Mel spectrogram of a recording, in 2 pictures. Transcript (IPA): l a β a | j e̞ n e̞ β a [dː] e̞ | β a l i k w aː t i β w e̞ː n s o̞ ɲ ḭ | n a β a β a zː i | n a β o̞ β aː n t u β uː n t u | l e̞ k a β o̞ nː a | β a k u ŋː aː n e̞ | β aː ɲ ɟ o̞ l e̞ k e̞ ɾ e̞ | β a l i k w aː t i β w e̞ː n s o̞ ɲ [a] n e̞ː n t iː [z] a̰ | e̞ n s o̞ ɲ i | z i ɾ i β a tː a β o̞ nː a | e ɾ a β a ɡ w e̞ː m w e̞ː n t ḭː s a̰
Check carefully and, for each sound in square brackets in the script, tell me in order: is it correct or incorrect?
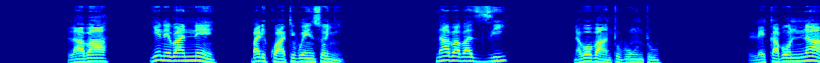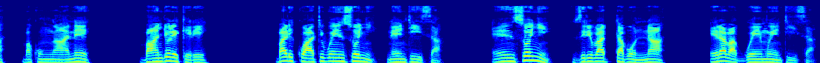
incorrect, incorrect, incorrect

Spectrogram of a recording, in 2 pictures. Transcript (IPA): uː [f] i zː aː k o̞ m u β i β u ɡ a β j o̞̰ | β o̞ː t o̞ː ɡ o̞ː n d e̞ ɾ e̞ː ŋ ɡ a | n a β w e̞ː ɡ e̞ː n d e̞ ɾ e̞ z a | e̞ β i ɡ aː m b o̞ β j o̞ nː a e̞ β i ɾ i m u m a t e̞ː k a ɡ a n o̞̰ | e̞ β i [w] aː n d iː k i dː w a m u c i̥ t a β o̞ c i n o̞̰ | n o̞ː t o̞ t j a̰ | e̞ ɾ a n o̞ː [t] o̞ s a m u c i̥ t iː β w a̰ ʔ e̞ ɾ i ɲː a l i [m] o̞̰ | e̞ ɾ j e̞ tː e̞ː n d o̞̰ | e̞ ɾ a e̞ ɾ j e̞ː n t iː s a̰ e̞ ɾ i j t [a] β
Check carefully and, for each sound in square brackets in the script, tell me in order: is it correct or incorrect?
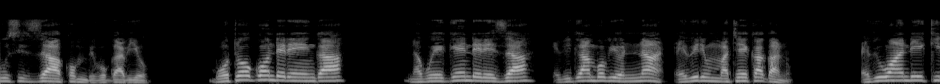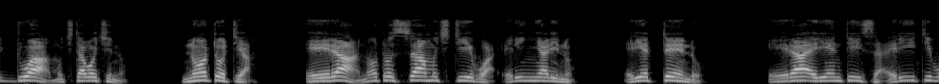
incorrect, correct, correct, incorrect, incorrect

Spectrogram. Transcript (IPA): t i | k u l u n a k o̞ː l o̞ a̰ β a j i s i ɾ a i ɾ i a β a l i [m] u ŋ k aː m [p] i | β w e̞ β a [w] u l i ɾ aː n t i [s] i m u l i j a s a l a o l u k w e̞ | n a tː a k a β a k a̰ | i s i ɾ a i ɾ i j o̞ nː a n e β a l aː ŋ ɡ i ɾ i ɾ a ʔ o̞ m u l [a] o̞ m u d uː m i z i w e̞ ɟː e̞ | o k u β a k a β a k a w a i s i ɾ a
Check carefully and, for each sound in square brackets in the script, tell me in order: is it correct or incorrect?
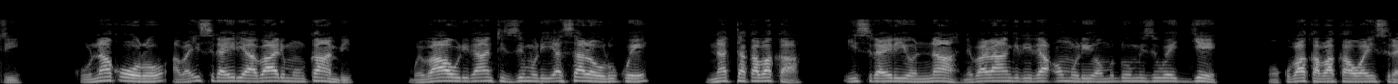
correct, incorrect, correct, incorrect, incorrect

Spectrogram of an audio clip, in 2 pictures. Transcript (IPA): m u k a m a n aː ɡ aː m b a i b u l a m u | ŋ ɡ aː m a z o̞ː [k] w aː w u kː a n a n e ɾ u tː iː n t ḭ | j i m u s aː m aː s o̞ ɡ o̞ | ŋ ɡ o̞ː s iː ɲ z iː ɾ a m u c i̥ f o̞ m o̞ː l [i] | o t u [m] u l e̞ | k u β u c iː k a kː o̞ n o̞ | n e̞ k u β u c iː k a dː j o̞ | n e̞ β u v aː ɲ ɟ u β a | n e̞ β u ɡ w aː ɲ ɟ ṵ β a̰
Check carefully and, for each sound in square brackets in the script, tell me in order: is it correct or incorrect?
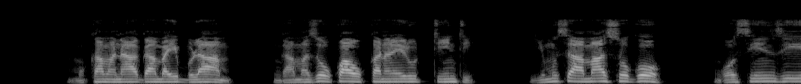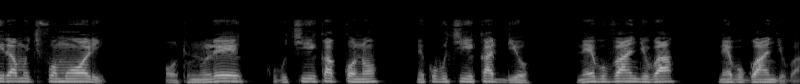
correct, correct, incorrect

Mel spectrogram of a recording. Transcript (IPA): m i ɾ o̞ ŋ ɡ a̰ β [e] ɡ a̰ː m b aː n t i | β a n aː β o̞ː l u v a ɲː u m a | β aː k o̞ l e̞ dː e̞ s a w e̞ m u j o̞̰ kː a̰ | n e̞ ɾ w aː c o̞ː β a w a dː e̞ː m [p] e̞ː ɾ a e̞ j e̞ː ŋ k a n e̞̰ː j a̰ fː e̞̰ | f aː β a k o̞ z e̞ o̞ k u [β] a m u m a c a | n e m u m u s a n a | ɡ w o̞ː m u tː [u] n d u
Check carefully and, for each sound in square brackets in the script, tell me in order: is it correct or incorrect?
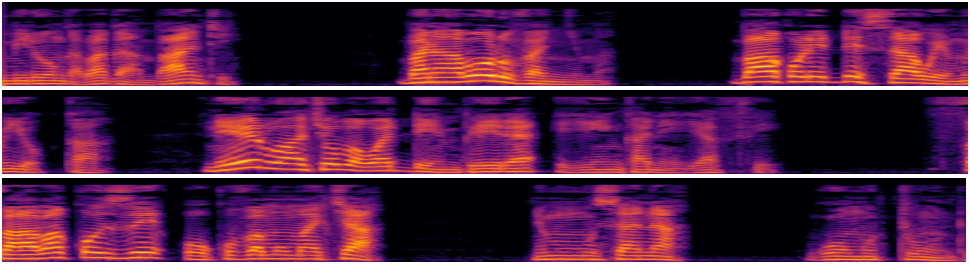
incorrect, correct, incorrect, incorrect

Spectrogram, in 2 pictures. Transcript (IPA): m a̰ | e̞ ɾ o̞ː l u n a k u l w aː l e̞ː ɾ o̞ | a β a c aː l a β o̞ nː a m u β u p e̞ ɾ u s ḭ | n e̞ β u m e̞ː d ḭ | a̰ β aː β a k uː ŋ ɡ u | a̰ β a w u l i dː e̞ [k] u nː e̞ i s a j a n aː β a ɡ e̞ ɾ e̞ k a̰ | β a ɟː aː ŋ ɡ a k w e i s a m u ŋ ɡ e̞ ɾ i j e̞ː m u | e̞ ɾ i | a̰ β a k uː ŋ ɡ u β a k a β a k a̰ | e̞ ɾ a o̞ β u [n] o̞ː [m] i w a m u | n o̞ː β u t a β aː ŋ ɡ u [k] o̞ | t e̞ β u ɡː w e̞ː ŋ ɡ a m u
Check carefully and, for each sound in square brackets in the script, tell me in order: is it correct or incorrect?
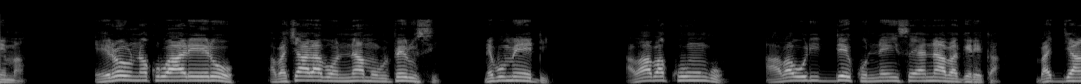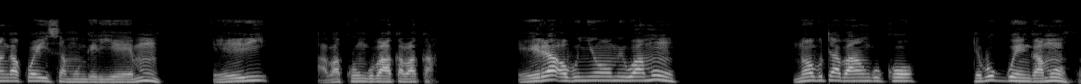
correct, incorrect, correct, correct

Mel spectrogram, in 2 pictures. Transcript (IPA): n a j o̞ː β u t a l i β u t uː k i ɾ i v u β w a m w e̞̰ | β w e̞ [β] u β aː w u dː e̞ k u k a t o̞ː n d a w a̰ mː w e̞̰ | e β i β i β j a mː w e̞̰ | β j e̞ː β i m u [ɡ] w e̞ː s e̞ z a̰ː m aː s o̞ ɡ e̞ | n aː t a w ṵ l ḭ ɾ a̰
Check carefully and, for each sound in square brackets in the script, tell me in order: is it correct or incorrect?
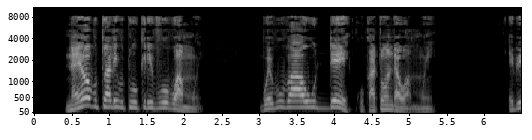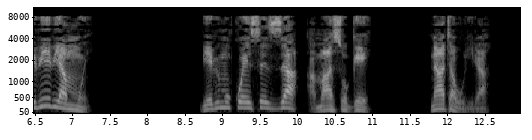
correct, incorrect

